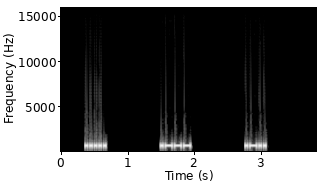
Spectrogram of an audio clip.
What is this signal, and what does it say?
Morse code, heard as a keyed tone, about 36 wpm, spaced as for 10 wpm, 700 Hz. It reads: 5JL
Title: USA Call Signs - 8x Character Spacing - 35wpm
